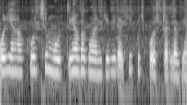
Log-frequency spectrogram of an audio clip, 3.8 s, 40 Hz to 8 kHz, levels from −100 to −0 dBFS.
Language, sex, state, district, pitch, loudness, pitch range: Hindi, female, Chandigarh, Chandigarh, 215 Hz, -19 LUFS, 205-230 Hz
